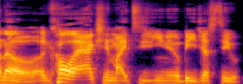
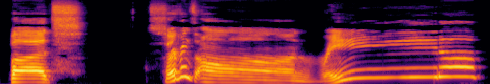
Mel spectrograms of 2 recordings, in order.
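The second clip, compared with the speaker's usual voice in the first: extremely slow, stretched words sliding high; drawn-out pondering; 4 semitones higher, much slower than usual. Real, not acted. Pondering a listener's question, hugely drawn-out. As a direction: stretch each word while stalling for thought.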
